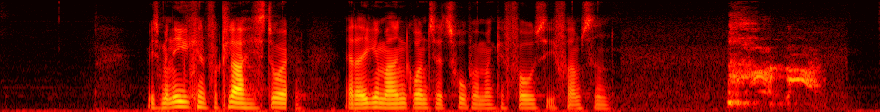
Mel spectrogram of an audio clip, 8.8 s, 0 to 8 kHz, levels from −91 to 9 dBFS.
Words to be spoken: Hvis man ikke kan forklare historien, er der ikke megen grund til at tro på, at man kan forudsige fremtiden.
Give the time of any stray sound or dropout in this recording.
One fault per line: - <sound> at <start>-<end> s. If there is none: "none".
- dropout at 2.9-3.0 s
- laugh at 7.3-8.3 s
